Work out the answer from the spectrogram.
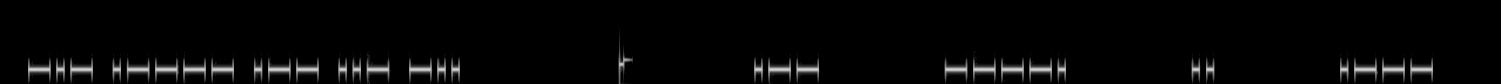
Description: Morse code, heard as a keyed tone, about 17 wpm, spaced as for 9 wpm, 700 Hz. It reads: K1WUD W9IJ
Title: USA Call Signs - 6x Character Spacing - 17wpm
